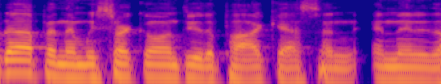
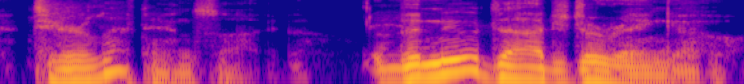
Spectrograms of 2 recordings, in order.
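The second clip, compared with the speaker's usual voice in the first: put-on radio DJ announcer voice, lower pitched; 4 semitones lower than usual. Joking about hosting morning radio shows: radio announcer voice. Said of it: "radio voice".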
